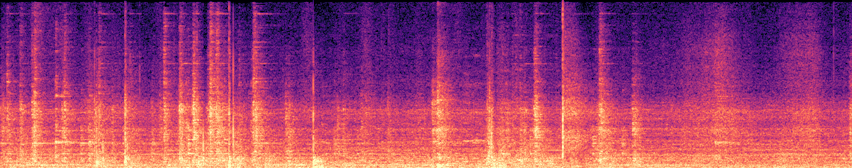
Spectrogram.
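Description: A large mass of bread dough being pressed and patted by hand on a wooden pizza peel, giving scattered short knocks and thuds at irregular intervals. Underneath runs a steady mechanical hum of kitchen equipment.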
